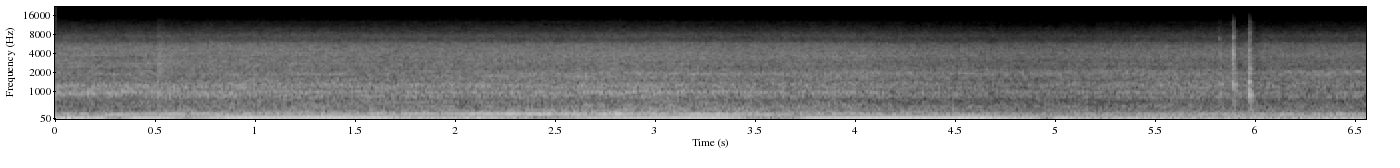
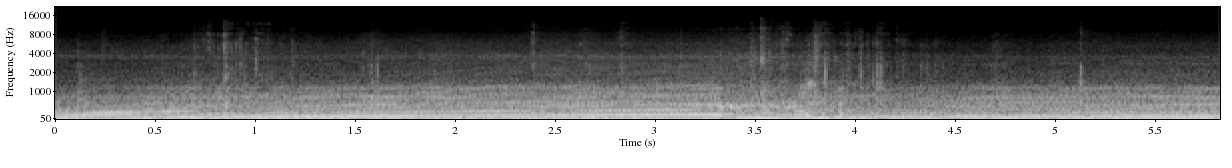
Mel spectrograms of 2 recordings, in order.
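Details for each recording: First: Mazda B-Series (Ford system) after cylinder head temperature sensor replacement and code erase: engine fires and settles into an even, steady idle with no miss or stumble; runs normally. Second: Mazda B2300 work truck on test drive after cylinder head temperature sensor replacement: low droning engine strains under load, revs climb slowly; pulls a little harder than before and code stays off, but still sluggish acceleration, cause unclear.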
